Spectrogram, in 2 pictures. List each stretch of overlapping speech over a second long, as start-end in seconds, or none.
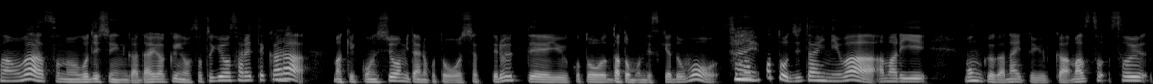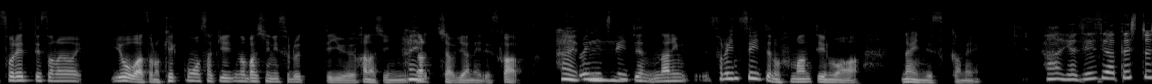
none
